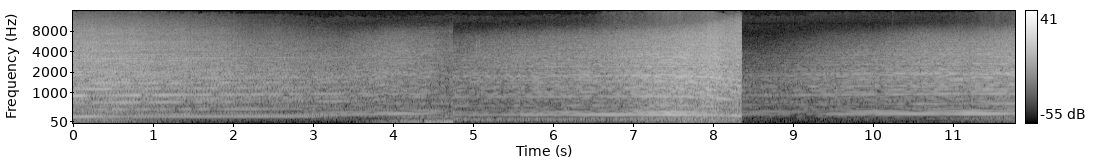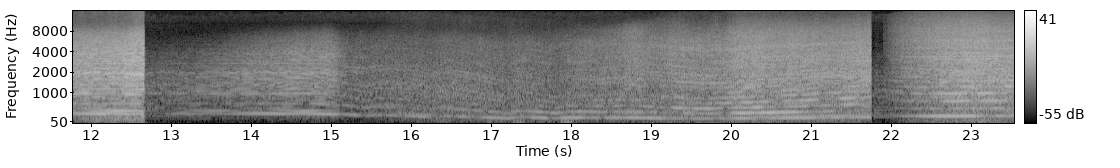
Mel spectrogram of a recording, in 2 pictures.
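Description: Race car engines in a Formula racing video game at Lake Garnett 1963 rev and whine continuously, pitch rising and falling through gear shifts, loud and steady with abrupt cuts between cars.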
